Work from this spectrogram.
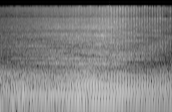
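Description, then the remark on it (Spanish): A sand motorbike engine drones steadily, a low rattling rumble that swells louder midway as it passes, then holds on. No voices are heard. “Si pasan moticos de arena, ustedes inhalan y exhalan profundo.”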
